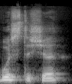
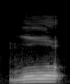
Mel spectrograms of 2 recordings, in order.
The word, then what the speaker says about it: Worcestershire: A source that comes from a place in England called Worersha. Um, wor sauce. So, worersh remember only three syllables.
